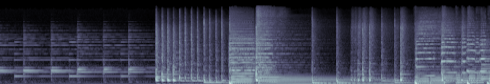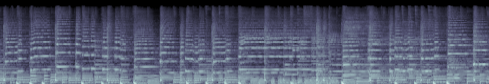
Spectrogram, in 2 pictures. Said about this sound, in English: You know what show that theme song's from? That's a trivia question that maybe we should just leave that out there as a bonus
